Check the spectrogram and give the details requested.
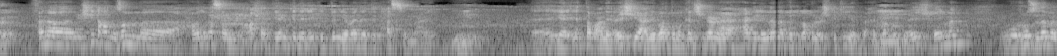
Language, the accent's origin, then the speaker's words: Arabic; Ismailia, Ismailia Governorate, Egypt; أنا جاي من الإسماعيلية. إسماعيلية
